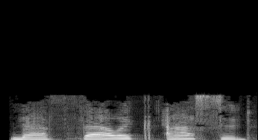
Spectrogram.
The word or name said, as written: naphthalic acid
